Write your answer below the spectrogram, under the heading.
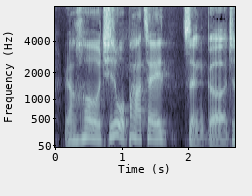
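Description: This is a man's voice. It carries vocal fry. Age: 20s. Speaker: podcast host, watch collector. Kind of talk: casual interview chat.

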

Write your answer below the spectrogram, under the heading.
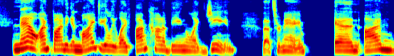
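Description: At a moderate pace, a woman talks in a normal speaking voice at medium pitch. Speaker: podcast co-host, radio broadcaster. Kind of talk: faith-based podcast conversation.

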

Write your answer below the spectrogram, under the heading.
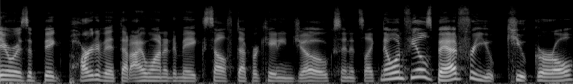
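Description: With an American accent, a woman uses an ordinary speaking voice, fairly low-pitched, at a fairly quick pace with hardly any pauses and lively intonation. The sound is dry and close with no echo, on a very clean recording with a silent background. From Chicago northwest suburbs (Mount Prospect). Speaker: stand-up comedian. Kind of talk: casual interview chat.

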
